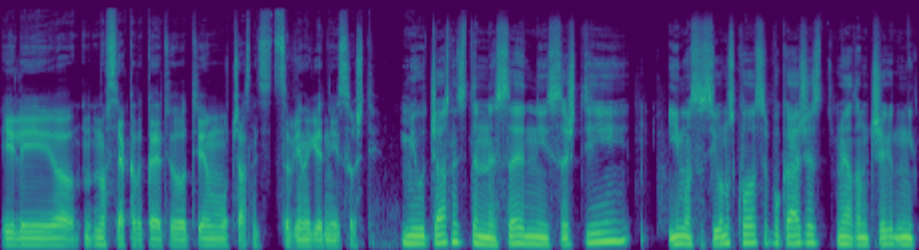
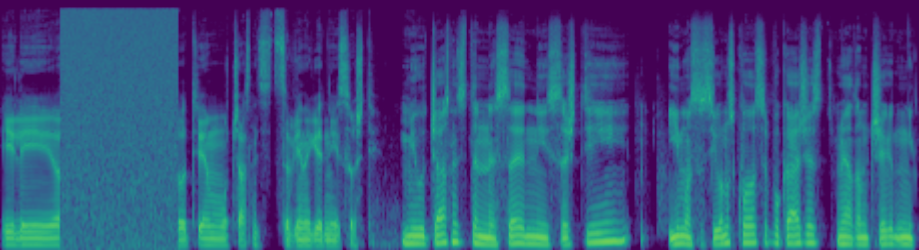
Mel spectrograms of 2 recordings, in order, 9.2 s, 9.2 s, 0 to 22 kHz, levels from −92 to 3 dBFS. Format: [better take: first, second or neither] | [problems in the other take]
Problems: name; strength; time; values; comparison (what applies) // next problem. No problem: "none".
first | audio cutting out; filled with static; at 0.5 s for 1 s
